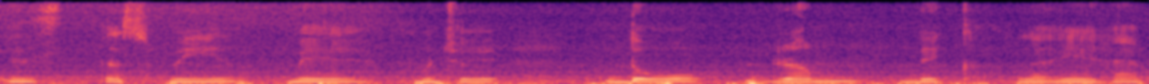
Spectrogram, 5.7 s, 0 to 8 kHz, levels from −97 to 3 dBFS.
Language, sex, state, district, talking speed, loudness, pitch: Hindi, male, Madhya Pradesh, Dhar, 95 wpm, -19 LUFS, 245 Hz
